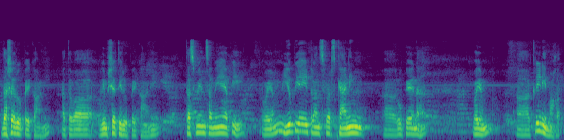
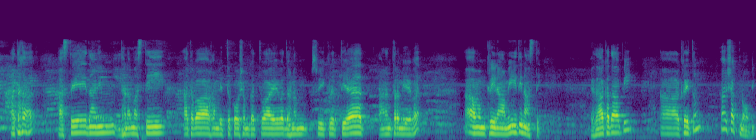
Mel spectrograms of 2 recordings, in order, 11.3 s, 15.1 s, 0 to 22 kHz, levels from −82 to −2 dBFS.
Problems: continuous background conversations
